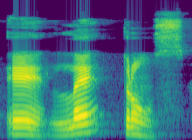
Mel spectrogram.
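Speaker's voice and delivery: "elétrons" drawn out in syllables, strong LÉ; stress on LÉ. Shown as a demonstration. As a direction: slowly separate e-LÉ-trons. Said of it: "vai ser acentuado lé". ("elétrons" silabado devagar, tônica em LÉ)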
